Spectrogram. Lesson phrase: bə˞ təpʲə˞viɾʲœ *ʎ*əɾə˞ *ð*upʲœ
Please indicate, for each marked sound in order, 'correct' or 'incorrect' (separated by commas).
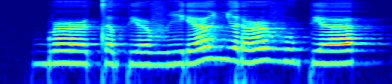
correct, incorrect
